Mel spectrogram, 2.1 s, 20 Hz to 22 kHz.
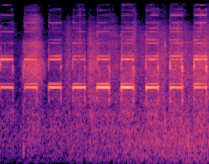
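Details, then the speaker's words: Volantex Spitfire 500mm RC plane: rapid unbroken high electronic beeps about four a second, the low-voltage telemetry warning, heard from the transmitter in hand and also from the plane in the air. "Okay, so we have a low voltage warning. You can hear it beeping incessantly."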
